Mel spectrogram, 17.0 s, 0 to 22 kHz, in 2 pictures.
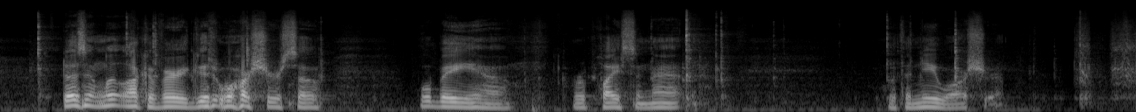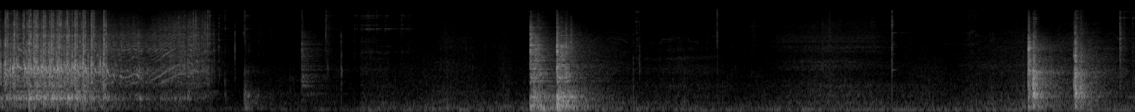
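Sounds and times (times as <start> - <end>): screwdriver grinding rasp: 8.1 - 10.2.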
